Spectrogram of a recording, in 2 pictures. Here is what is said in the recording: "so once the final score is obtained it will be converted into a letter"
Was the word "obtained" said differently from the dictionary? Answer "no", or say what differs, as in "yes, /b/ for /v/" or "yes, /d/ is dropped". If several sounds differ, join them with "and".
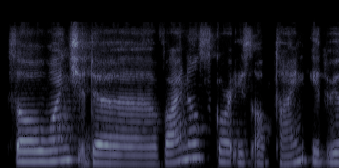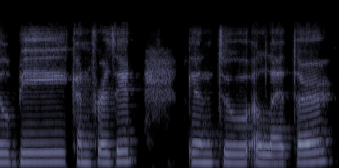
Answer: yes, /d/ is dropped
